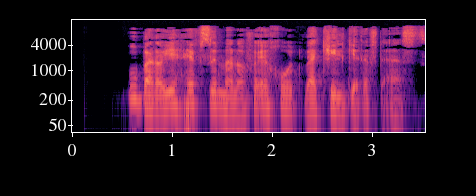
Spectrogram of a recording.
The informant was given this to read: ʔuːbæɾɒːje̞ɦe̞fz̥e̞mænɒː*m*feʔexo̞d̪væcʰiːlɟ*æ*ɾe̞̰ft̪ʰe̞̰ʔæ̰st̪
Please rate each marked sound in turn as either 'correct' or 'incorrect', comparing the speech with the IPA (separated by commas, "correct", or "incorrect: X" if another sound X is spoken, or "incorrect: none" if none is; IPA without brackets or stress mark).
incorrect: none, incorrect: e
